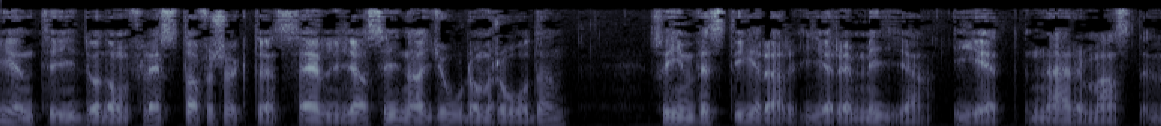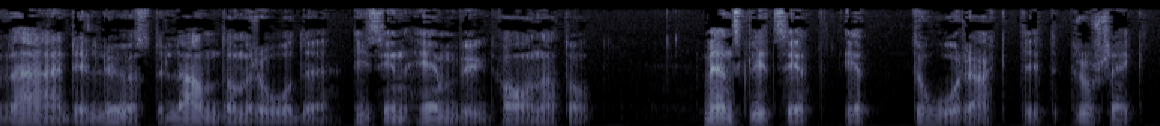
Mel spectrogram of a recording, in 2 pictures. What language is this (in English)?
Swedish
